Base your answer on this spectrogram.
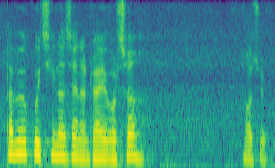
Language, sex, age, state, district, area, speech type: Nepali, male, 18-30, West Bengal, Darjeeling, rural, spontaneous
